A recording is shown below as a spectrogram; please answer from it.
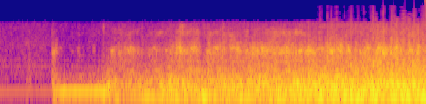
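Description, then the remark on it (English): A brief low hum gives way to a steady, heavy rumble of train or subway noise coming through a participant's unmuted phone during a conference-call meeting, muffled as if heard over a phone line, growing gradually louder with no voices. “Someone is in on the train or in the subway.”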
